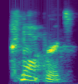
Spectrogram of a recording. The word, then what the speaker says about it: Knoppert: in english you're asking a dutch dude who pronounced his name with a k knoppert and the english people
